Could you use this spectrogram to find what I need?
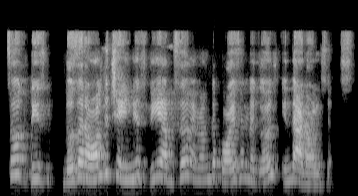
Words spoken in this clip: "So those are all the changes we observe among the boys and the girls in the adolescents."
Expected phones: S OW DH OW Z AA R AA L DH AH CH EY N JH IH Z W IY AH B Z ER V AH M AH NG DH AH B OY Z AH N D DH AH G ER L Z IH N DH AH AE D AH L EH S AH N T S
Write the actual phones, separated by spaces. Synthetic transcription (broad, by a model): S OW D OW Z AA R AA L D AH CH EY N JH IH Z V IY AH B Z ER V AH M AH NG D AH B OY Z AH N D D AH G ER L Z IH N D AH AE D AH L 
